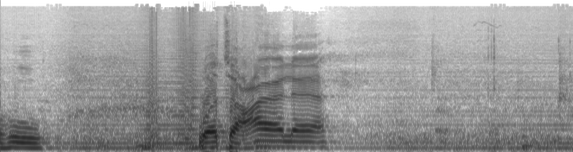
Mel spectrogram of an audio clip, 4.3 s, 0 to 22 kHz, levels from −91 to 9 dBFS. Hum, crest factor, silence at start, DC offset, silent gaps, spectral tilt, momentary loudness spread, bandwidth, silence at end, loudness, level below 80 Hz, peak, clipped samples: none; 14 dB; 0 s; under 0.1%; none; -6 dB/octave; 20 LU; 19.5 kHz; 0 s; -12 LUFS; -40 dBFS; 0 dBFS; under 0.1%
